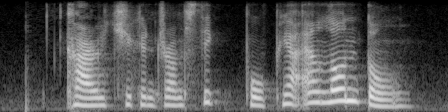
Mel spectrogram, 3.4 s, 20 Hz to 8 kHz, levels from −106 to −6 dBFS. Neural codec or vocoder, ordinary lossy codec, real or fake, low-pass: vocoder, 22.05 kHz, 80 mel bands, WaveNeXt; Opus, 24 kbps; fake; 7.2 kHz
